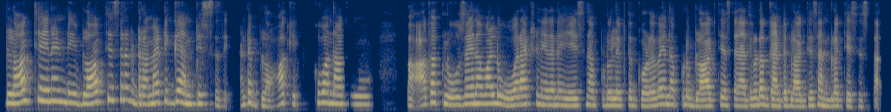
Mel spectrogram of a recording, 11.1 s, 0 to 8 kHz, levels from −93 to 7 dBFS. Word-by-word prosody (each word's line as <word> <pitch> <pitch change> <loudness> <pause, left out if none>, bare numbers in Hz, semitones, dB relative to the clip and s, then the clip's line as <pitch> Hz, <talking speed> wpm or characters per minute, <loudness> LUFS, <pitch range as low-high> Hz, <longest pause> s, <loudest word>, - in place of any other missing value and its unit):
Black 255 +5 +5
చేయనండి. 300 -4 +3
Black 250 +4 +5
చేస్తే 335 +1 -1
నాకు 315 -5 -1
డ్రామాటిక్‌గా 255 +4 +1
అనిపిస్తది. 230 -7 -2 0.2
అంటే 215 +6 -1
బ్లాక్ 190 +9 -3
ఎక్కువ 235 +4 -4 0.2
నాకు, 230 -1 -2 0.7
బాగా 265 - +2
క్లోస్ 205 -2 +1
అయిన 230 +1 +4
వాళ్ళు 235 0 +4
ఓవర్ 200 +3 +2
యాక్షన్ 220 0 -3
ఏదైనా 195 0 -1
జేసినప్పుడు 185 0 -2
లేకపోతే 185 +1 -2
గొడవయినప్పుడు 205 +4 -1
బ్లాక్ 170 0 +2
చేస్తాను. 190 -3 -3
అది 170 - -5
కూడా 205 +2 +3
ఒక 195 - -6
గంట 175 +1 -1
బ్లాక్ 160 -1 0
జేసి 180 +2 -1
అన్‌బ్లాక్ 170 -1 -3
జేసేస్తా. 160 -1 -7
210 Hz, 165 wpm, -25 LUFS, 185-240 Hz, 0.7 s, బ్లాక్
